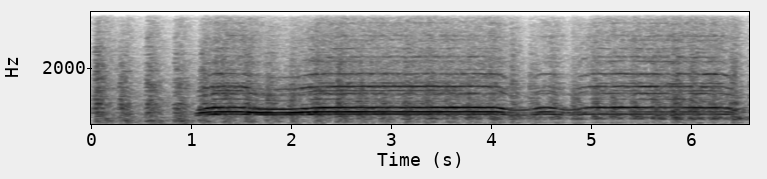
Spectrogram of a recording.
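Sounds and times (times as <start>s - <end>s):
steam train chuffing: 0.0s - 6.5s
steam train multi-tone whistle: 1.0s - 6.5s.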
